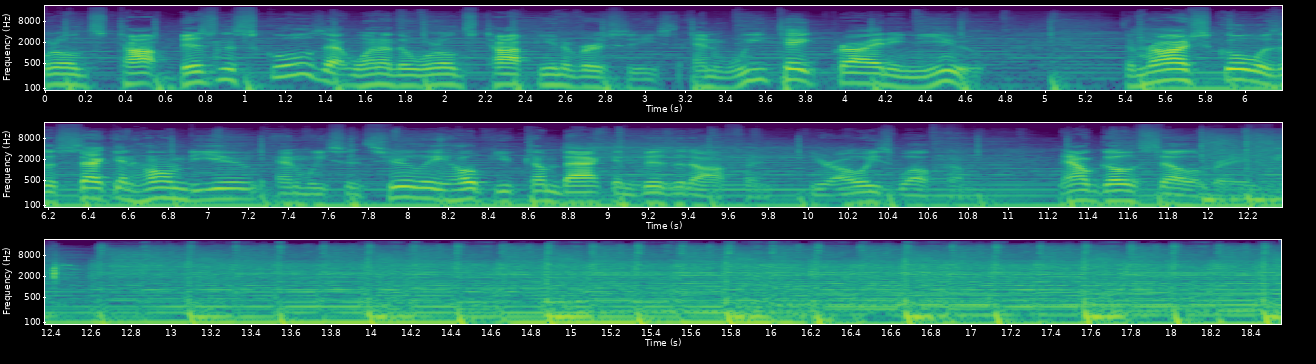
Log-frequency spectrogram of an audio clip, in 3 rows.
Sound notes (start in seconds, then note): 12.3 clicks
